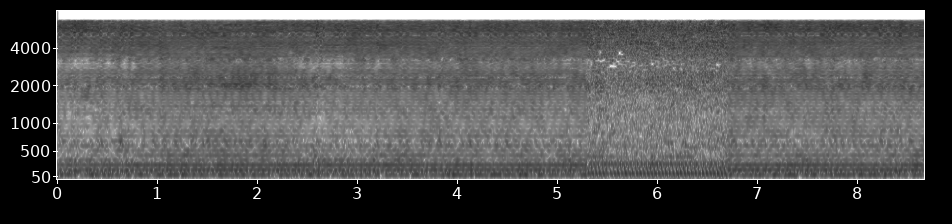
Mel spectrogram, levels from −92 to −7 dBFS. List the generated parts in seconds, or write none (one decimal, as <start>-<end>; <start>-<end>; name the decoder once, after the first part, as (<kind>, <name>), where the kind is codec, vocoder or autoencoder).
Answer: 0.0-5.3 (vocoder, HiFi-GAN); 6.7-8.7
